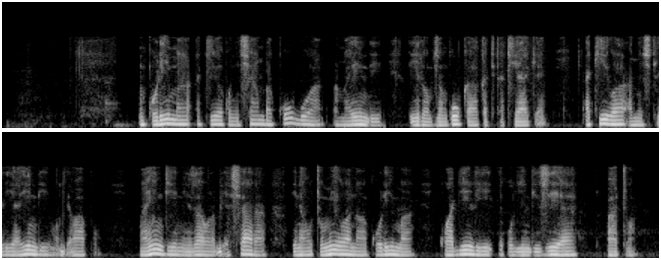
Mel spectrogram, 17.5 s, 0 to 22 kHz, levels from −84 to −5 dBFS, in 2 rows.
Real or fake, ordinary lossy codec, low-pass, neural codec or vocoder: real; Opus, 24 kbps; 7.2 kHz; none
